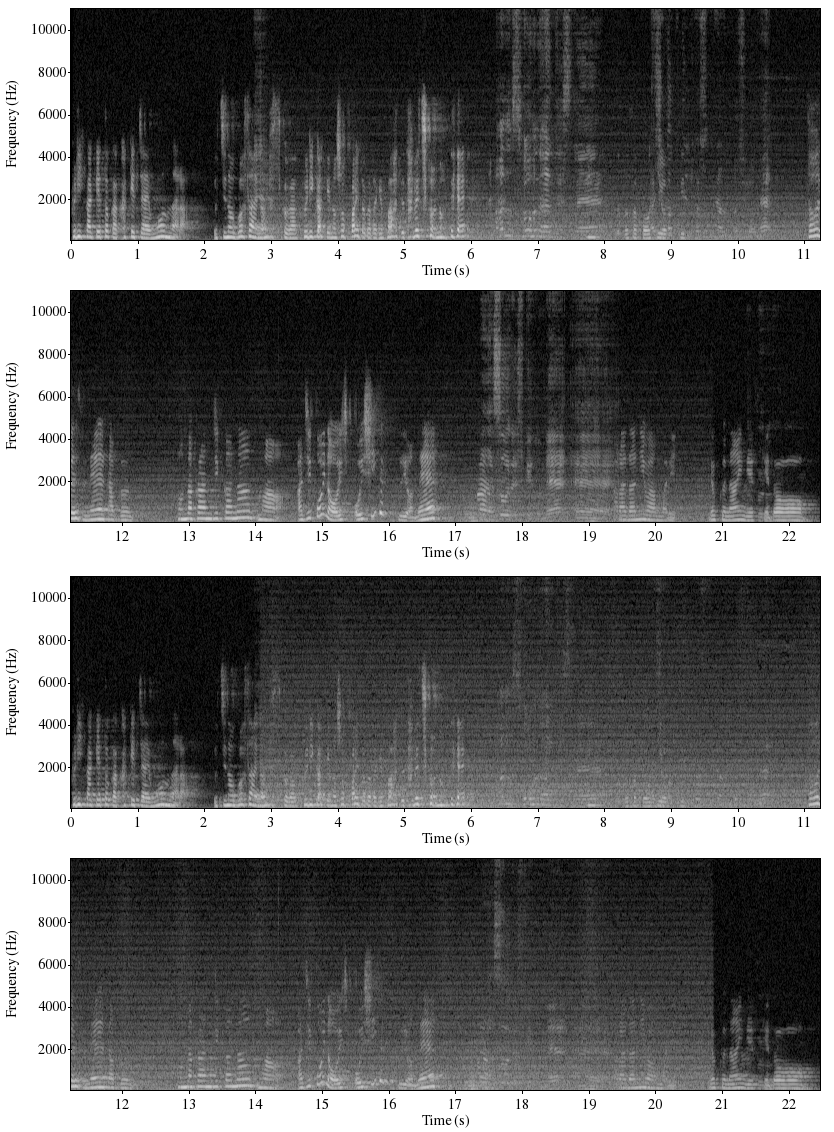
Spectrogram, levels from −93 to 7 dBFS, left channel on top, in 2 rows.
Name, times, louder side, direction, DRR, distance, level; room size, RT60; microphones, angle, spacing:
voice 1, 0.0-1.7 2.1-5.9 7.7-7.9 8.6-8.9 11.1-12.2 12.8-16.7 19.4-20.3 20.8-22.3, left 2 dB, 30° left, 7 dB, 0.8 m, -23 dB
sound 1, 2.8-20.9, right 3 dB, 70° right, 1.1 m, -36 dB
voice 2, 6.4-8.0 8.7-10.5 17.3-19.5 21.3-22.3, left 3 dB, 85° left, 1 dB, 3.1 m, -36 dB
26.0 x 24.5 x 6.1 m, 1.0 s
head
